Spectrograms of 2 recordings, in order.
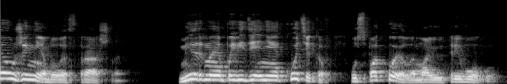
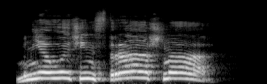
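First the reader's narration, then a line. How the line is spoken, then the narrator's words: Frightened shout. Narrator (Russian): прокричала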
